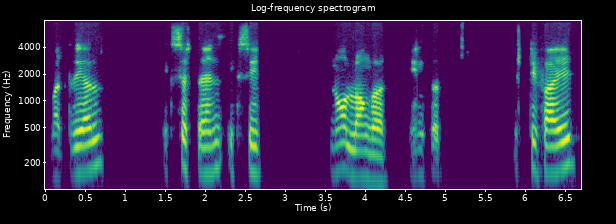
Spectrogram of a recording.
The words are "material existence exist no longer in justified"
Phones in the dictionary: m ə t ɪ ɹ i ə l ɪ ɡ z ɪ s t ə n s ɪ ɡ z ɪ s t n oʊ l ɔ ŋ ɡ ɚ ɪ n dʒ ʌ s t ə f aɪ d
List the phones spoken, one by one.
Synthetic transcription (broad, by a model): m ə t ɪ ɹ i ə l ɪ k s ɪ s t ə n ɪ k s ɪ t n oʊ l ɔ ŋ ɡ ɚ ɪ n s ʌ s t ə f aɪ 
